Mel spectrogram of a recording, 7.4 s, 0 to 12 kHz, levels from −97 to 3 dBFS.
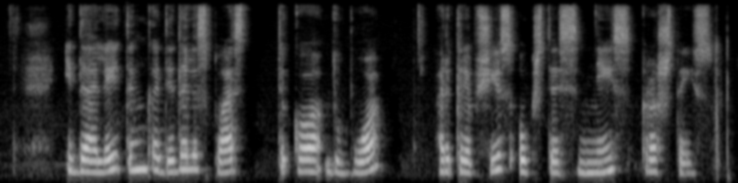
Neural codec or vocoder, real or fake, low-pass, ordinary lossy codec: vocoder, 44.1 kHz, 128 mel bands, Pupu-Vocoder; fake; 10.8 kHz; AAC, 64 kbps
